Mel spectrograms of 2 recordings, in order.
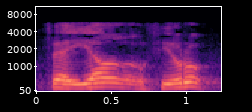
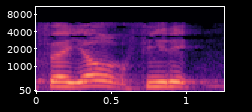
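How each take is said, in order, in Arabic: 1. تُنطق الراء النهائية مفخمة. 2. تُنطق الراء النهائية مرققة. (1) "فيغفر هكذا على التفخيم" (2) "لا نقول فيغفر"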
